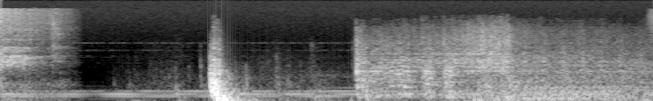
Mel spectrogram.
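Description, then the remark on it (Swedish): A car engine cranks and catches with a sharp burst, then settles into a steady running rumble as the car drives out of a driveway; no one speaks. “När bilarna kört ut från uppfarten smyger Janne in i föräldrarnas sovrum”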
